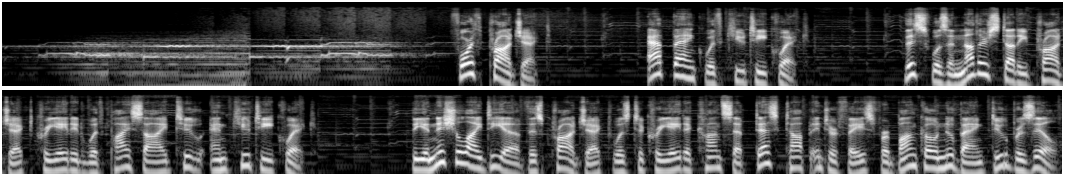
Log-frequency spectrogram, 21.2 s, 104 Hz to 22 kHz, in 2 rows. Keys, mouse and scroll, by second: 7.4-21.2 drag.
